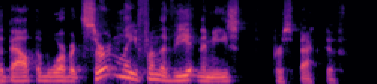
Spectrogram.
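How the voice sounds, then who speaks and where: A man with an American accent, medium in pitch, at a very fast pace. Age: 40s. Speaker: moderator, veterans' group board member. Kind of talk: interview conversation. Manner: halting.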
